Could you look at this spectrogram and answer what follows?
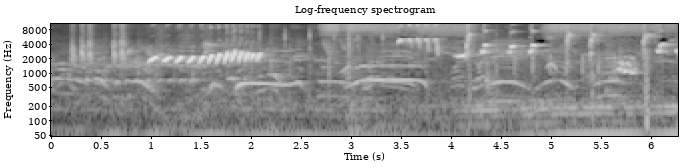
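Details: White-rumped shama, a kept songbird singing actively with 'brantakan' mimicry filling: varied rich phrases of low downslurred whistles, sharp high chips, and a fast rising stepped trill of about ten buzzy notes, then dense high chatter.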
